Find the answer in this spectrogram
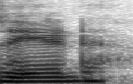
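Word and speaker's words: read: मेरा आई शैल आई shall have पढ़ना का रेड इसका तीनों स्पेलिंग सेम होता है रीड आर एडी आर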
